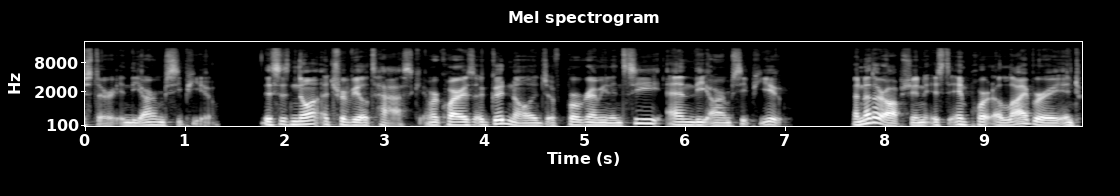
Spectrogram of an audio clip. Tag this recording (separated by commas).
Speech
